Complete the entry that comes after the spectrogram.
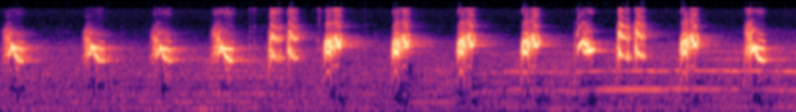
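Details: Long-tailed shrike singing, meant as tutor material for songbirds: a steady series of loud, sharp chirps with occasional doubled notes, about three each second, with faint tonal hum behind.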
